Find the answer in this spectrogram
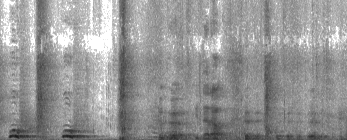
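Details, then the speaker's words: Pitbull repeatedly snorting and sneezing after floor mopping with bleach: short nasal snorts and sneezes, with a person talking in the background. "that's a hell of a sneeze good girl"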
